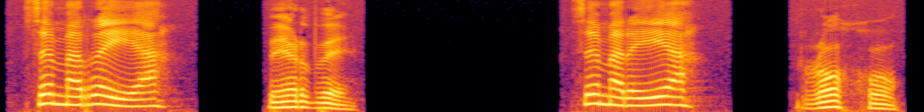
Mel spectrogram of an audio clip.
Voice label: triqui; mexico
